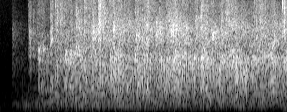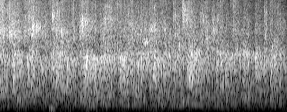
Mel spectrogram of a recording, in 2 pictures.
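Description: An audience bursts into sustained applause for the show Prizma optimizma, many hands clapping densely and steadily at a fairly loud level for several seconds after a quick rise at the start, with no talking over it.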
